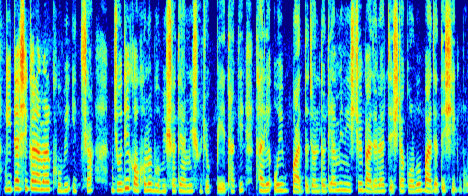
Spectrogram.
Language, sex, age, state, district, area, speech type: Bengali, female, 30-45, West Bengal, Hooghly, urban, spontaneous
